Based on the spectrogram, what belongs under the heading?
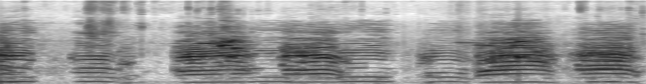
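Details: Geese at play in water trumpet a steady run of nasal honks, several long and overlapping, with brief gaps.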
